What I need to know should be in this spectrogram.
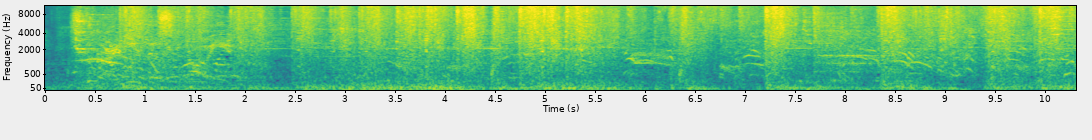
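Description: Magic blasts burst with loud whooshes.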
